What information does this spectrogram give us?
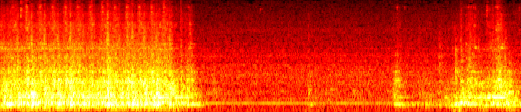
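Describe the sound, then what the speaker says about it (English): Sewing machine running a very narrow zigzag stitch over elastic near the fabric edge on swimwear: a steady whirring, rattling drive that stops for about two seconds, then starts again at the end. "we're going to sew close to the edge. You're going to be using a very narrow zigzag stitch"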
